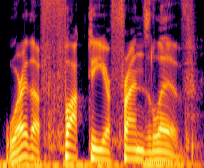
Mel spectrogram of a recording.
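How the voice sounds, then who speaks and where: Guy putting on a mean gangster dude for an audio story, mocking and sweary, loves hurting people, really swingy pitch. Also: lively intonation, measured pace, slight background noise, lightly acted. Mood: menacing. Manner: taunting, jeering, profane. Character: cruel, mocking male gangster, gleefully sadistic torturer.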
